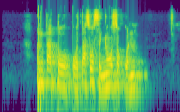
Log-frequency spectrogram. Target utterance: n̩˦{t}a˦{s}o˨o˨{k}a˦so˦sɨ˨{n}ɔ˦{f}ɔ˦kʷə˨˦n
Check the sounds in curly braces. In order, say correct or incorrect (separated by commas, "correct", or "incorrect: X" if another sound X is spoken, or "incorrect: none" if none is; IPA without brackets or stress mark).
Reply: correct, incorrect: t, incorrect: t, incorrect: ɲ, incorrect: s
